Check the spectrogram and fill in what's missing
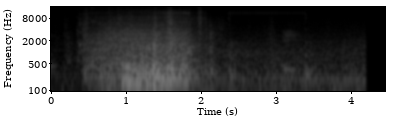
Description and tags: Mechanical Openings Heartfelt Wanderings
Representational approaches to field recording are bullshit. On another day i will explain why i feel this to be the case. But it centers around a critique of the distinction between representation/reality, along with a critique of the concept of mediation.
Mechanical Openings, Heartfelt Wanderings was recorded with a Tascam DR100mkii and a Rode shotgun mic.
